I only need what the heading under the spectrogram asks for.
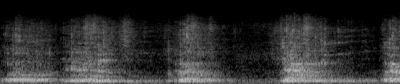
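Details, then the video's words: Leopard giving deep, hoarse rasping strokes, about one per second, each a rough broadband burst with a strong low rumble and pauses between strokes. "The sound of the leopard is like a large displacement engine"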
